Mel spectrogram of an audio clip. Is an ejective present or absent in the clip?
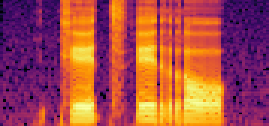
present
